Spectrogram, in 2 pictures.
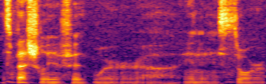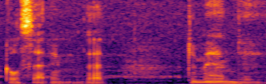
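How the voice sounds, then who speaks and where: Against noticeable background noise, a soft-spoken man talks at a fairly slow pace. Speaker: dungeon master. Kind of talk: casual talk to camera.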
